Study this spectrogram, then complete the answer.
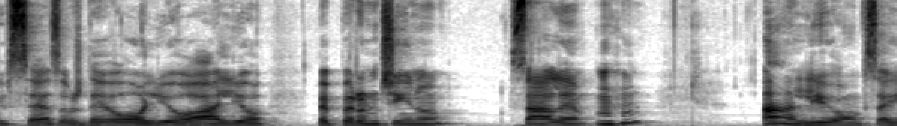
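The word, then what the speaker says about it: aglio: що італійці готують пасту і все завжди Ольо альо пеперончино сале Угу альо все я вже вимовила альо лальо з артиклем лальо ажун спііаліо додай кусочок часничку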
